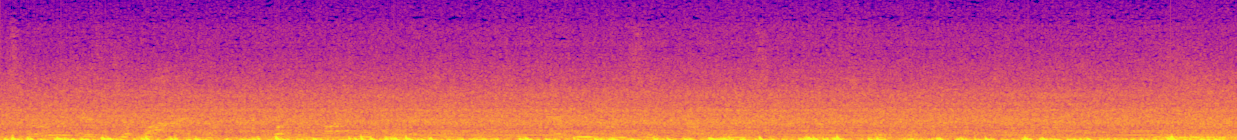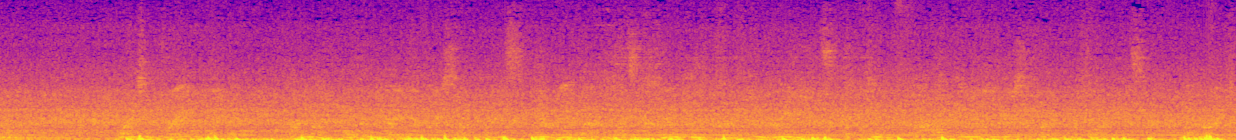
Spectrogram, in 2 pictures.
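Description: A small electric fan whirs steadily.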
